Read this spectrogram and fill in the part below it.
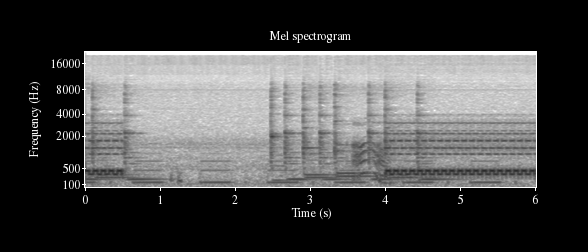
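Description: A phone rings with a repeating electronic ringtone, steady tonal pulses over a low melodic pattern. It sits close and fairly loud while a voice briefly reacts over it.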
